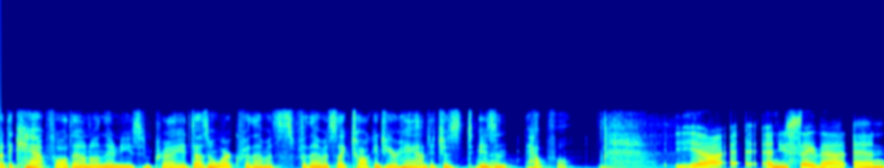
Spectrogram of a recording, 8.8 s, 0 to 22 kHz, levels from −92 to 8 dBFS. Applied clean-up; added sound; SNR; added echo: none; none; none; none.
